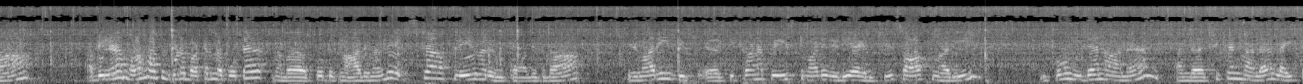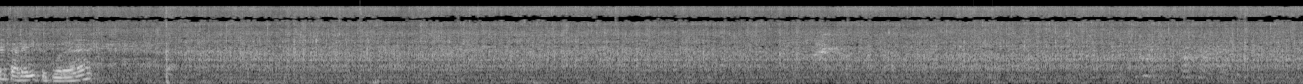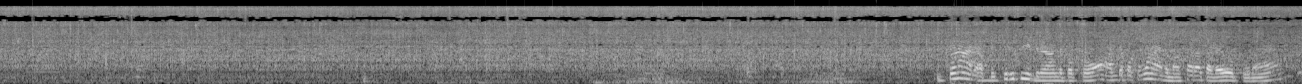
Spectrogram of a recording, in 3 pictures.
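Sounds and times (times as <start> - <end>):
chicken sizzling in frying pan: 0.0 - 39.0.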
